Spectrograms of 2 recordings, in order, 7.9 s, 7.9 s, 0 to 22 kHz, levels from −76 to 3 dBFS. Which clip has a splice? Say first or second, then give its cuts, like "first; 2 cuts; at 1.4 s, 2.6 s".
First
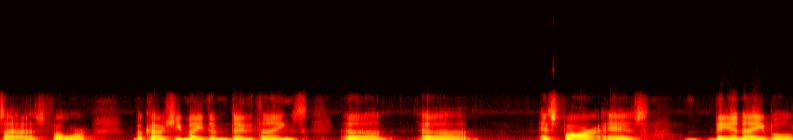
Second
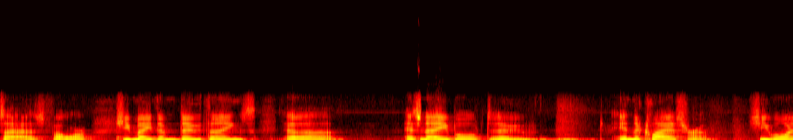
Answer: second; 3 cuts; at 1.2 s, 2.7 s, 4.2 s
